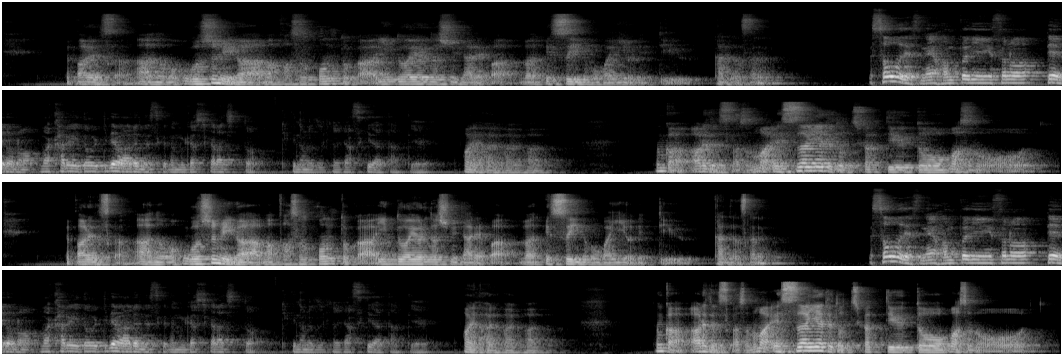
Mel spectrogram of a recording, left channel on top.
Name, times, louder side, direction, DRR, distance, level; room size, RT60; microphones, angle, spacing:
voice 1, 0.7-7.7 15.2-16.0 17.1-20.8, right 3 dB, 60° right, 5 dB, 0.8 m, -22 dB
voice 2, 8.7-13.1 13.5-14.9, equal, ahead, 3 dB, 0.3 m, -22 dB
10.5 x 5.2 x 3.3 m, 0.82 s
head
